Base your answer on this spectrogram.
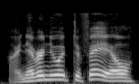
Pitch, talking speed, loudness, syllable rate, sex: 175 Hz, 260 wpm, -15 LUFS, 5.8 syllables/s, male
